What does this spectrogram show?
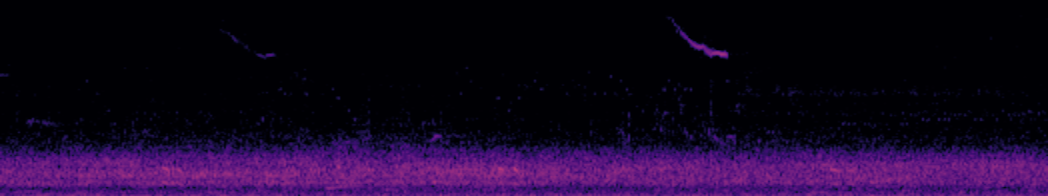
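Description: Faint open-air ambience: a steady background hiss, with two thin, high, falling bird chirps a few seconds apart.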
